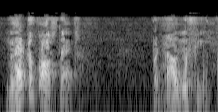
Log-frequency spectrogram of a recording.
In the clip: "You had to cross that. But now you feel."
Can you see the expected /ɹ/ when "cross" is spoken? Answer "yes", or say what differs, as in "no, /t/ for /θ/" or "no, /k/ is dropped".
no, /ɹ/ is dropped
